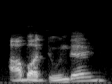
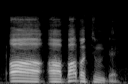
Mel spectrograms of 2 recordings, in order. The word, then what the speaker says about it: Babatunde: Omar Abadunde. He was the dean in How High. Oh, Babatunde. Babatunde. I was close.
